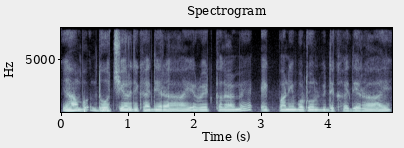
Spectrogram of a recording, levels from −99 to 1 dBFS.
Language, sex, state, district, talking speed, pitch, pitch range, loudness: Hindi, male, Arunachal Pradesh, Longding, 215 wpm, 130 Hz, 120-135 Hz, -14 LUFS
